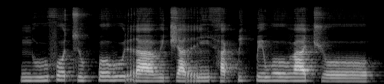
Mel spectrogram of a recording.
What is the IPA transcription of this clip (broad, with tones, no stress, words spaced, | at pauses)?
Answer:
ɲuː˨˦fo˦ t͡su˨k͡po˦βu˦ raː˨βɪ˨t͡ʃa˨ rĩ˨ha˨k͡pi˦ k͡pɪ˦woː˦βa˦ t͡ʃoː˨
